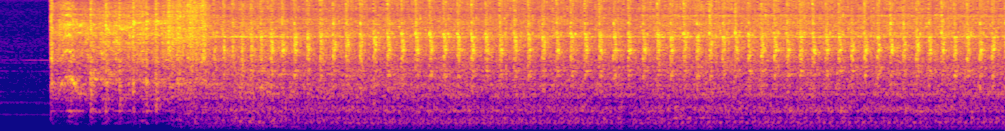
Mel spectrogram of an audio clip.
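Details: Oldsmobile Silhouette van at idle: light tinny valve-train ticking about four per second with misfire, quieter and smoother when revved; caused by a loose rocker arm bolt.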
